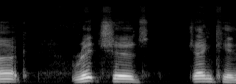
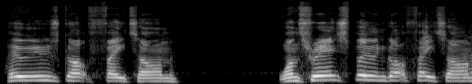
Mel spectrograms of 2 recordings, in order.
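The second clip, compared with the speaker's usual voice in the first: excited; 8 semitones higher, 5 dB louder than usual. Real, not acted. Quiz host calls the winner.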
